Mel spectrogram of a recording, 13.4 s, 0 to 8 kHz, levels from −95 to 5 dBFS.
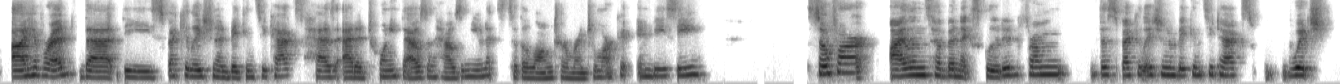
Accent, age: American, 30-49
